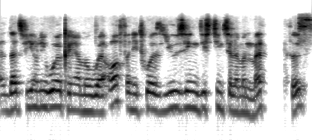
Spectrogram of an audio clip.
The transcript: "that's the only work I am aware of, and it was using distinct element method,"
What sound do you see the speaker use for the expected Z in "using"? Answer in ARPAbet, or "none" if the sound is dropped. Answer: Z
